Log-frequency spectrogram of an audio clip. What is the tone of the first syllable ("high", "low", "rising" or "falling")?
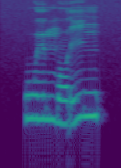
low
